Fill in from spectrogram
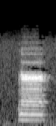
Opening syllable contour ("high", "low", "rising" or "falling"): low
